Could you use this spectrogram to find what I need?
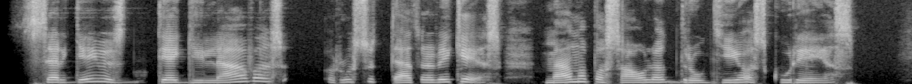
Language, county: Lithuanian, Vilnius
